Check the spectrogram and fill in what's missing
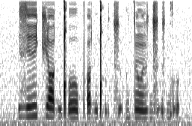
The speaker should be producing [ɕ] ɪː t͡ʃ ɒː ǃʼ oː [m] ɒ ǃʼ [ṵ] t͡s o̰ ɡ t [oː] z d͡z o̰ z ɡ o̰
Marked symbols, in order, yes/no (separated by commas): no, no, yes, no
